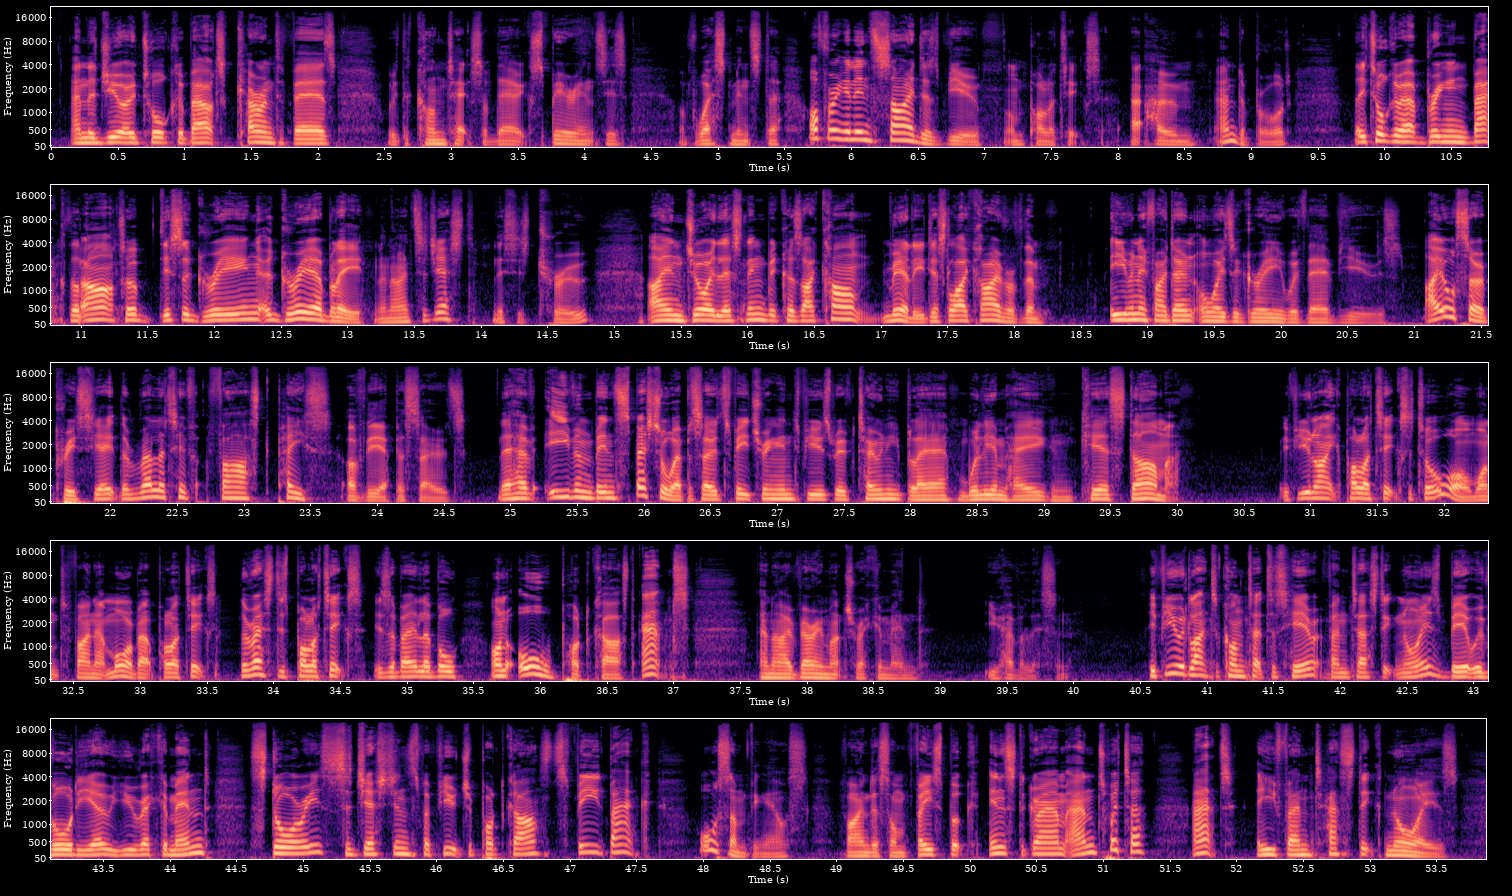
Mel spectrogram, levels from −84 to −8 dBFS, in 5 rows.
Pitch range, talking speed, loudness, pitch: 105-155 Hz, 175 wpm, -21 LUFS, 135 Hz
